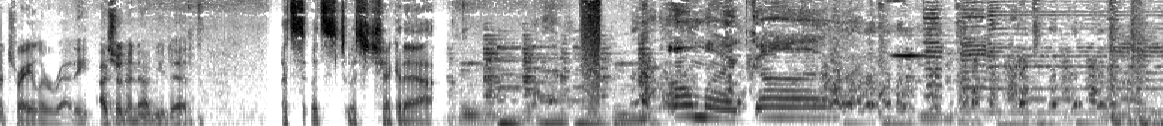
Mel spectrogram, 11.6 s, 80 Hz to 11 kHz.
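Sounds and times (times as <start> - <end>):
speech: 0.0 - 2.2, 2.8 - 11.6
crowd of dogs barking and yipping: 5.1 - 11.6.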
